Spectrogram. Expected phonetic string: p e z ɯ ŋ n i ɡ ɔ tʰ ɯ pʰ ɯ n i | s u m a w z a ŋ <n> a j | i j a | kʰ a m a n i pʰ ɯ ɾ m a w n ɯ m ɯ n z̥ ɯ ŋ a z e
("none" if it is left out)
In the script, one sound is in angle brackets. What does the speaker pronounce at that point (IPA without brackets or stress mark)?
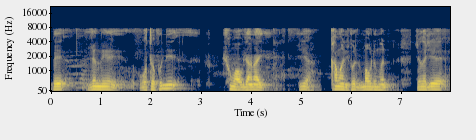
n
